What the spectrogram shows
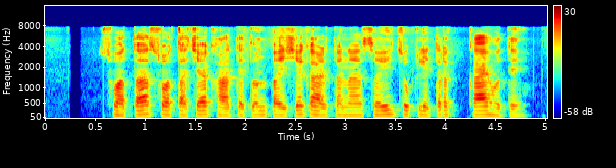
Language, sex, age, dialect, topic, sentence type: Marathi, male, 18-24, Standard Marathi, banking, question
